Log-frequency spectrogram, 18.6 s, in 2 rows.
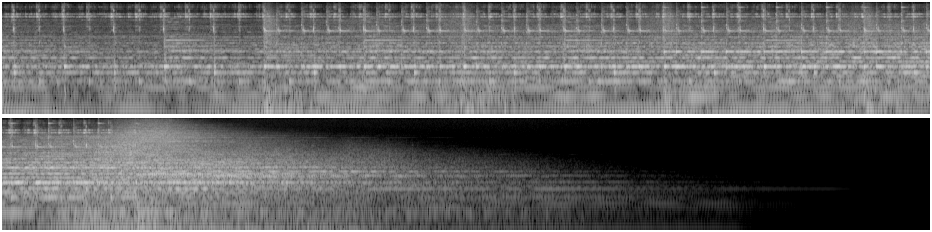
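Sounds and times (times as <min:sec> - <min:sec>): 
ranked matchmaking game music: 0:00.0 - 0:11.9.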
